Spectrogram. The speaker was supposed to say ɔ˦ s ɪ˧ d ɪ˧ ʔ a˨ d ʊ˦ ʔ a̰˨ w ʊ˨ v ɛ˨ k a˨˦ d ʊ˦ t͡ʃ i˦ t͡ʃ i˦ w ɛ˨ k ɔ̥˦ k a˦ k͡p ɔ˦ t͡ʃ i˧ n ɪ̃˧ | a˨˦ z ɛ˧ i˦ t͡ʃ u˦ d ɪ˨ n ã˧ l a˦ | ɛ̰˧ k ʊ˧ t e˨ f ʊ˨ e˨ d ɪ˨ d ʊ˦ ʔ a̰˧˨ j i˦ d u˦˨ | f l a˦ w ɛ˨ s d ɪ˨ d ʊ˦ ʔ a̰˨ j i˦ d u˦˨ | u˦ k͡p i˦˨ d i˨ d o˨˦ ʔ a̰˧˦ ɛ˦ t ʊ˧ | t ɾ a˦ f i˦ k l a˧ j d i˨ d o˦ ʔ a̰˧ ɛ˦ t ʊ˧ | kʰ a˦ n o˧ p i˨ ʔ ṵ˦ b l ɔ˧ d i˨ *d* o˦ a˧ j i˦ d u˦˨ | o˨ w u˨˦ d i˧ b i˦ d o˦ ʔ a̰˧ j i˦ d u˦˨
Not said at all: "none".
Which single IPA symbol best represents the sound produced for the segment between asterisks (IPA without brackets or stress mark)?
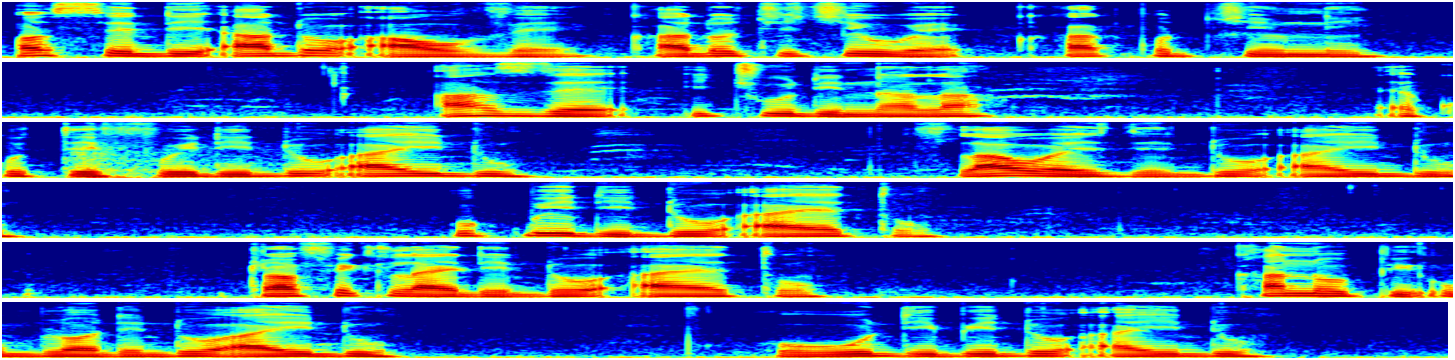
d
